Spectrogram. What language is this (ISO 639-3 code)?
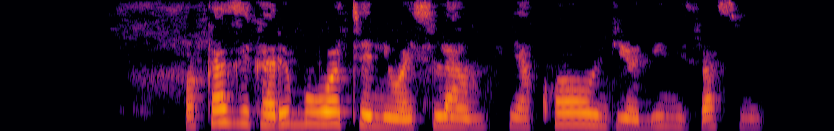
swa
